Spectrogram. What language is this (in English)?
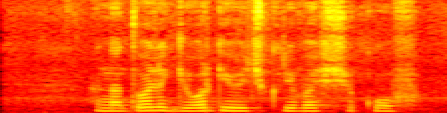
Russian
